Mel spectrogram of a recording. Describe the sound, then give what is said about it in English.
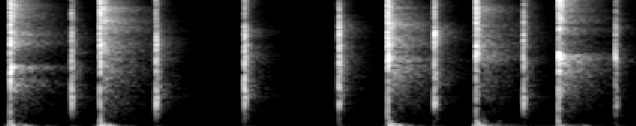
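Sharp, bright hand claps in series of three repeat about a dozen times in loose, slightly uneven clusters with brief pauses between them, as two people clap along together while testing remote recording. There is no talking. “I can hear you clapping at the same time as me.”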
